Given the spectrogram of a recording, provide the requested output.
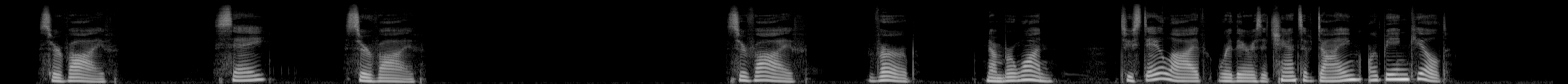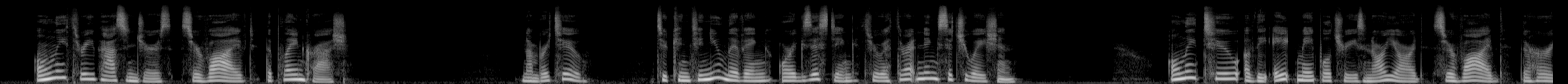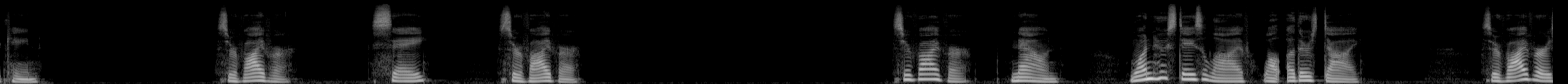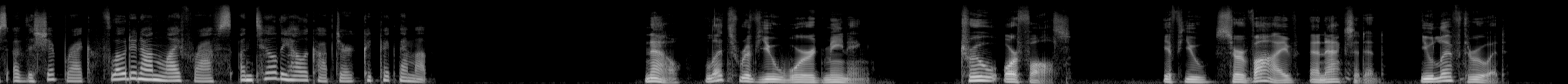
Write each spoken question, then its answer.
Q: True or false? If you survive an accident, you live through it.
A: If you said true, you are correct.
